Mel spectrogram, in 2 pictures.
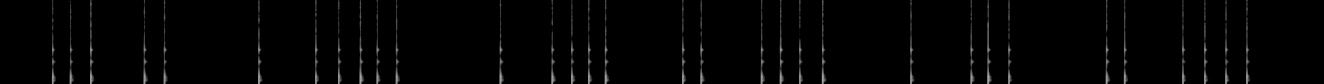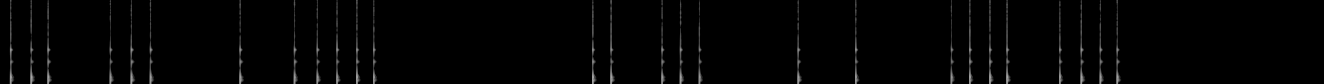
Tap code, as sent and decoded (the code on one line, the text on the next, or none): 3-2 1-5 1-4 2-4 1-3 2-4 3-3 1-5 / 2-3 1-1 4-4
MEDICINE HAT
